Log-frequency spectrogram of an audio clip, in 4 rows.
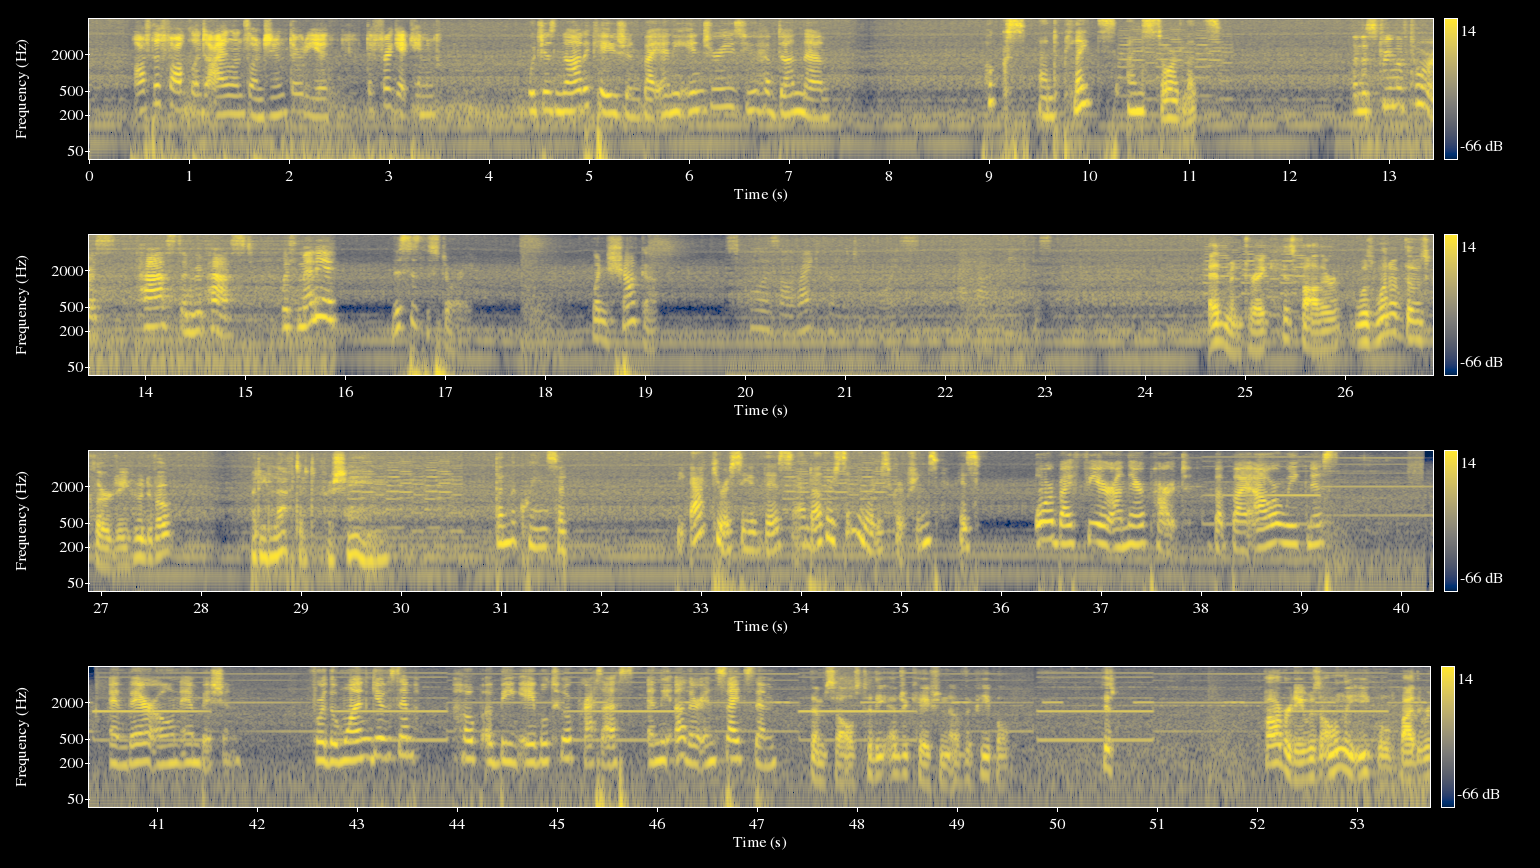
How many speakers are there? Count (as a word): eight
